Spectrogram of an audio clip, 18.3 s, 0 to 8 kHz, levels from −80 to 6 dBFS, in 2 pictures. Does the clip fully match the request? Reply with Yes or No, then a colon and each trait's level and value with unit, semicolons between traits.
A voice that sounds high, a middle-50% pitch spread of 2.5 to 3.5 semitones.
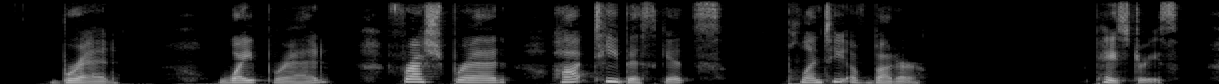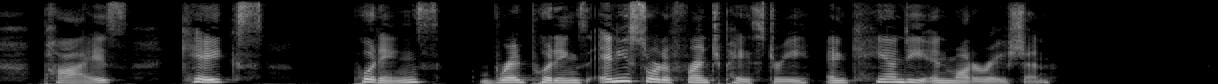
No: high, 195 Hz; average, 5.2 semitones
